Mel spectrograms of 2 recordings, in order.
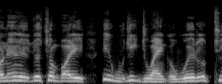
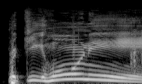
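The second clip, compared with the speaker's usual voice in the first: higher, louder, very slow drawn-out "Bricky Horny"; drawn-out mock announcement; 6 semitones higher, 6 dB louder, much slower than usual. Host christening Matt with a nickname, slow and higher. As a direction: stretch "Bricky Horny" like a ring announcer introducing a fighter.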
